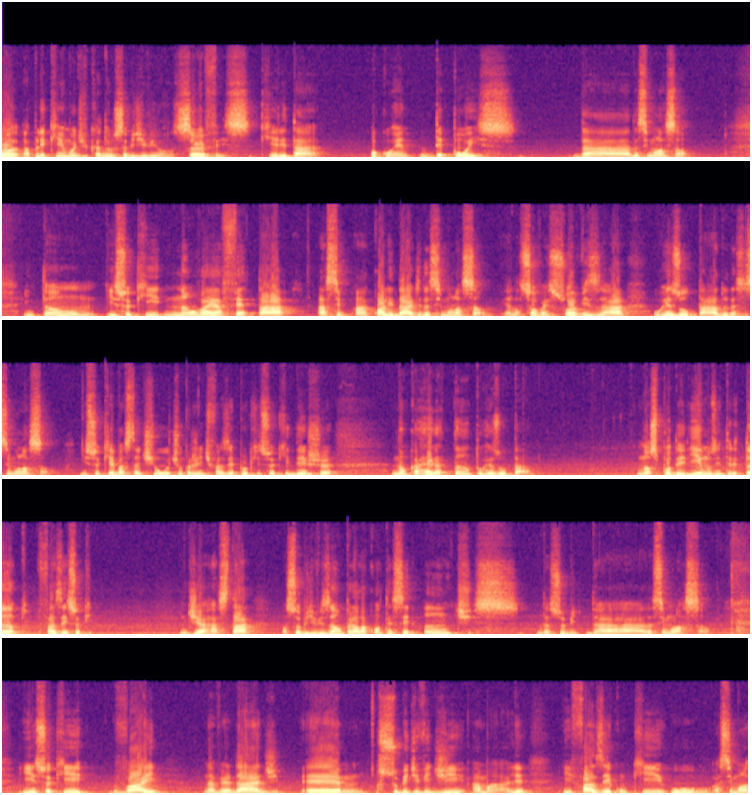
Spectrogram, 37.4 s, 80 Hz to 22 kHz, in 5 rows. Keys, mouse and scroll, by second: 20.2 Escape, 22.9-25.2 drag, 30.3 space.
